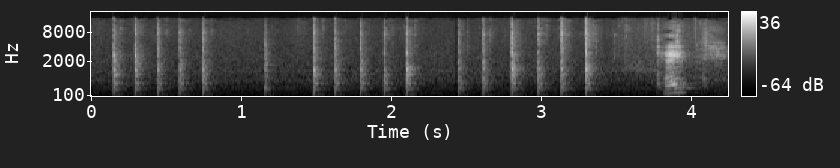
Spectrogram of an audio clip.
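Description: Pencil eraser tapping quickly on paper, stamping dots of ink, about five light taps a second with brief pauses.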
